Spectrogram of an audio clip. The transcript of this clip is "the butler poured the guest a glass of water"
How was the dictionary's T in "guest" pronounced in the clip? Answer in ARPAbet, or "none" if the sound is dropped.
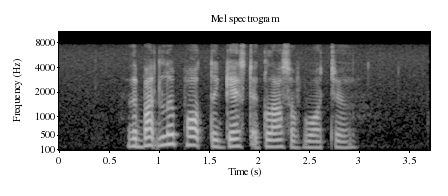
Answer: T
